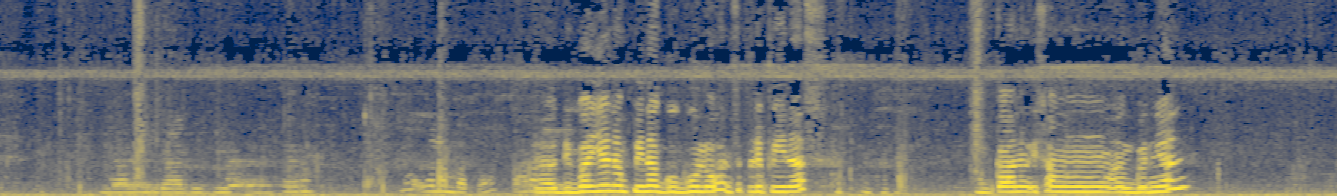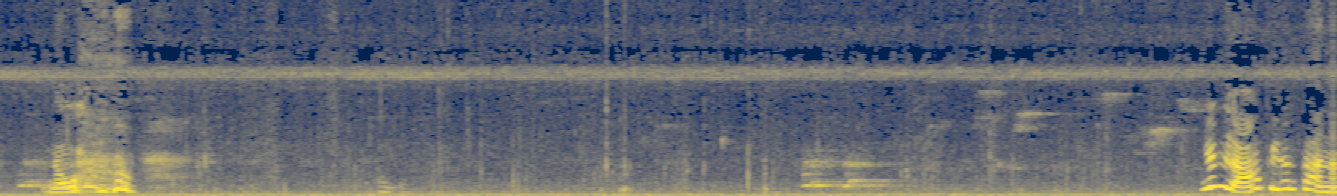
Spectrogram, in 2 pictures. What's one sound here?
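A young woman talks close by with animation, muffled through a face mask.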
